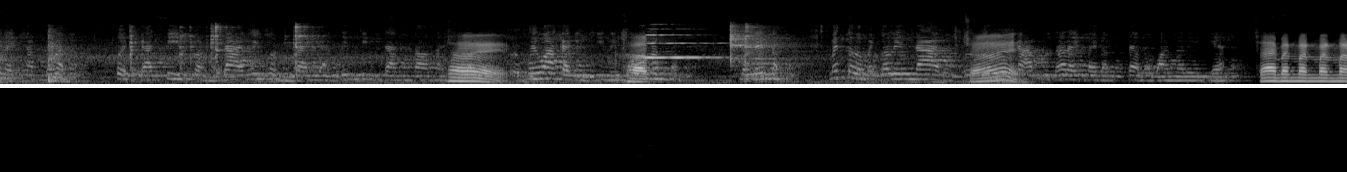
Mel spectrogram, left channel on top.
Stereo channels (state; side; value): silent; right; 54 dB below the other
